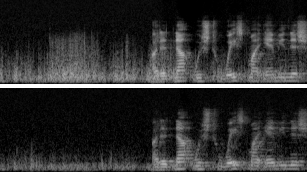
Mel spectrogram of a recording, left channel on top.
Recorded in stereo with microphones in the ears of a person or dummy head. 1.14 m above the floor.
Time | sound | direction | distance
1.5 | a man speaking | 35° left (ahead or behind) | 1.2 m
